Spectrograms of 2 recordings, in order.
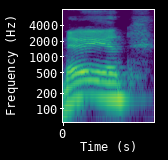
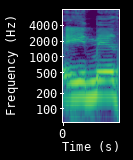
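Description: First: Only the last syllable is said. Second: The whole word is said with both syllables. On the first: "Sometimes we just go like" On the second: "we don't say the whole word"

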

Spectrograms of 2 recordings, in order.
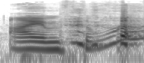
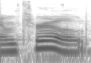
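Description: First: The voice sounds lively and excited. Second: The voice sounds flat and unexcited. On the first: The speaker calls it right. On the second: The speaker calls it wrong.

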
